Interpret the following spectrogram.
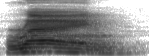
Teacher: Remember without ge. So we say ringing without ge. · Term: Ng sound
